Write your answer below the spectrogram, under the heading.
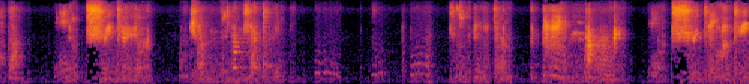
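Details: Indoor pet budgerigar, male courting a female and not very successfully; continuous scratchy warbling chatter with bright squeaks and clicks in irregular bursts.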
